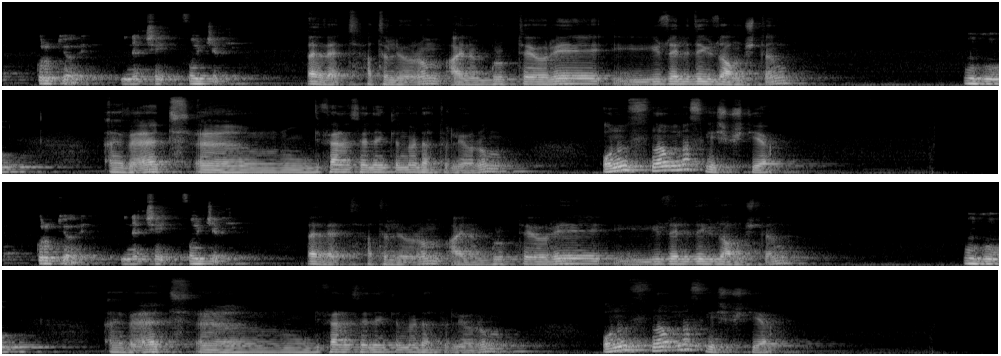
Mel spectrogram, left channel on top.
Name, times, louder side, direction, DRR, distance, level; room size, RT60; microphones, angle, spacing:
voice 1, 0.3-0.8 1.2-2.2 9.6-10.1, equal, 10° right, 4 dB, 1.3 m, -25 dB
voice 2, 3.1-3.4 3.8-7.9 11.0-15.0 16.0-17.7, left 2 dB, 75° left, 10 dB, 0.9 m, -26 dB
12.0 x 6.6 x 8.6 m, 1.1 s
head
